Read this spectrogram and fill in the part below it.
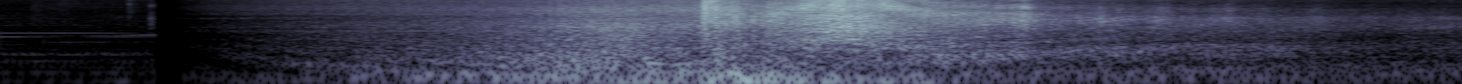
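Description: A propeller plane roars past overhead and fades.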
